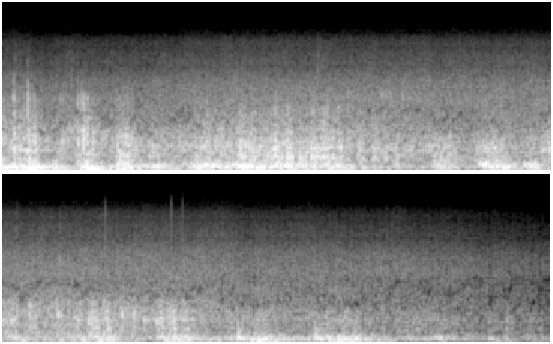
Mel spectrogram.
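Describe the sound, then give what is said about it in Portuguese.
A heavy thunderstorm with steady rain hissing throughout and deep rolling thunder rumbling continuously underneath, loud, with no voices. “Agonia, caiu a quarta-chuva.”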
